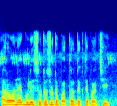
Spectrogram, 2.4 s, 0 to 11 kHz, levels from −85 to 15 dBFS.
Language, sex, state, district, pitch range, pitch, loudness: Bengali, male, Assam, Hailakandi, 170-200 Hz, 185 Hz, -13 LUFS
